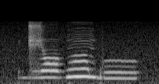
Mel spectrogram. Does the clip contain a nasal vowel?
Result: yes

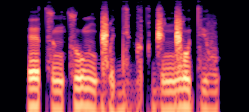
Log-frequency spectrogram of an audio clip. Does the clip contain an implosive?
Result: no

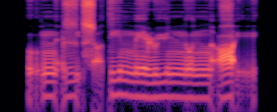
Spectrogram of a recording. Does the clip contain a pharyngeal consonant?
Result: yes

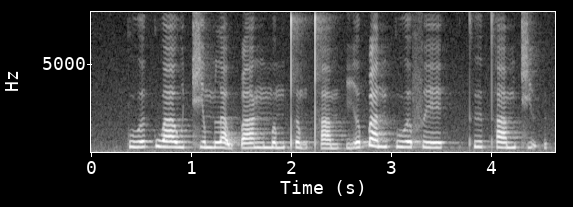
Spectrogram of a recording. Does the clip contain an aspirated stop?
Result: yes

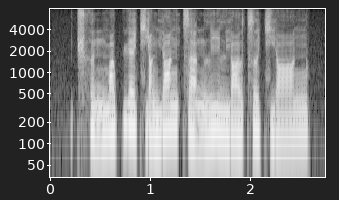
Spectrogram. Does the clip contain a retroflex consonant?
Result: yes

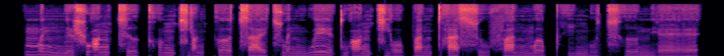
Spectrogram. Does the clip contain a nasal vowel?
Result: no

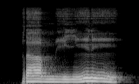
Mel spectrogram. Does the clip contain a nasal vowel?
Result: yes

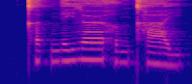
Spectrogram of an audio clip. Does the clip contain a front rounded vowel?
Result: yes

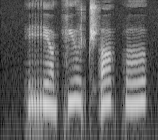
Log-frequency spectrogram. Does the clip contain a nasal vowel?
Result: no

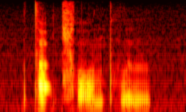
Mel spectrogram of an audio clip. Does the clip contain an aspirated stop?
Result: yes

